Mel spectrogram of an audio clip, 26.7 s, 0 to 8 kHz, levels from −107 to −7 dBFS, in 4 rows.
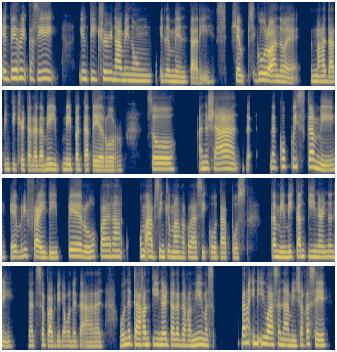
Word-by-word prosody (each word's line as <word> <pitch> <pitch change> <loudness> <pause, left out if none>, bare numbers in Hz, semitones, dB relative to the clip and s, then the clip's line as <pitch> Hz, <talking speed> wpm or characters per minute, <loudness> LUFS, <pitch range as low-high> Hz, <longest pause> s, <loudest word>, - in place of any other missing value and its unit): Yun 275 -2 +2
pero'y 295 0 +3
kasi, 275 0 -1 0.5
yung 270 -1 -1
teacher 260 0 0
namin 220 -2 +2
nung 200 -1 -3 0.2
elementary 180 -3 -3
si - - -16
siyemp 200 -4 -1
siguro 230 0 +3
ano, 185 -1 +2
eh, 155 -2 -4 0.2
mga 185 -1 +2
dating 185 +1 -6
teacher 180 0 -3
talaga 165 -1 +1
may 185 0 +1
may 185 -1 +2
pagka-terror. 160 -3 0 0.5
So, 200 - -2 0.9
ano 215 0 0
siya 200 0 +4 0.2
na - - -5 0.4
nag-ku-quiz 280 +4 -3
kami 190 -9 +2
every 195 +3 -1
friday, 180 -3 +1 0.2
pero 210 -3 +2
parang 215 -1 0 0.4
uma-absent 210 -2 +1
'yong 195 -2 -1
mga 185 0 +1
kaklase 180 0 -3
ko 180 -2 -3
tapos 175 -1 -4 0.5
kami 200 -3 +3
may 190 0 +1
canteener 205 -2 +1
no'n, 200 0 -1
eh, 155 -1 -3 0.4
dati 170 0 -5
sa 195 - -3
public 170 -2 -1
ako 165 0 -6
nag-aaral. 155 0 -4 0.4
Oo, 185 - +1
nagca-canteener 210 -2 +3
talaga 195 -1 +1
kami 195 +4 +2
mas 190 -1 -3 0.6
parang 270 +1 +5
iniiwasan 225 -5 +3
namin 180 -2 +1
siya 200 +2 -3
kasi 190 -5 +1
195 Hz, 125 wpm, -24 LUFS, 180-215 Hz, 0.9 s, parang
